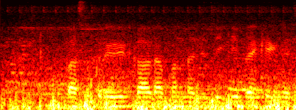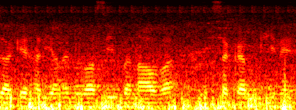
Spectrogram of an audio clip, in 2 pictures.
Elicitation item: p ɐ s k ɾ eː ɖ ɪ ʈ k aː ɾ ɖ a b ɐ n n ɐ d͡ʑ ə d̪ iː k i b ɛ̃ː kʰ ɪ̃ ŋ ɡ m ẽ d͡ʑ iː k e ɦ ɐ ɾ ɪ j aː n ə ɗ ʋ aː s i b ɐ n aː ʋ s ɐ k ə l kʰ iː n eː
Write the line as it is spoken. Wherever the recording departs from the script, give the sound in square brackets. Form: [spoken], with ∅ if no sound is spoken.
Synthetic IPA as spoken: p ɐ s k ɾ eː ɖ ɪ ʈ k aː ɾ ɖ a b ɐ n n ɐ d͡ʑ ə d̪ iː k i b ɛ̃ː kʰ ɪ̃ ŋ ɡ m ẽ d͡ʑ [aː] k e ɦ ɐ ɾ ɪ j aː n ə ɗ ʋ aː s i b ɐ n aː ʋ s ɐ k ə l kʰ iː n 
